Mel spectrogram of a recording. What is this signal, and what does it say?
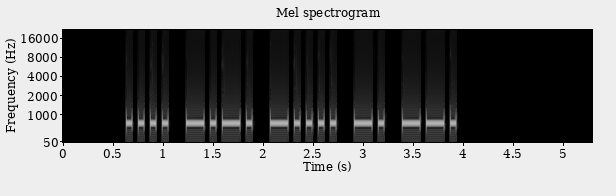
Morse code, heard as a keyed tone, about 20 wpm, 700 Hz. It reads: HC6NG
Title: DXCC-100 Call Signs - 5 Characters - 20wpm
